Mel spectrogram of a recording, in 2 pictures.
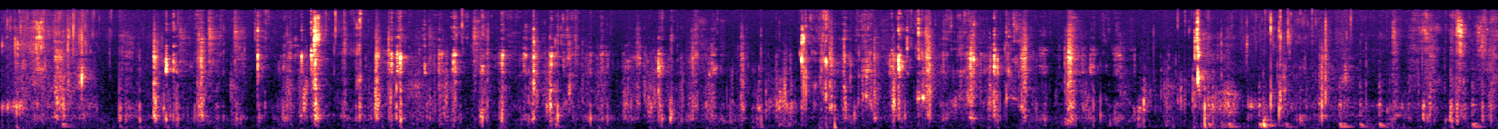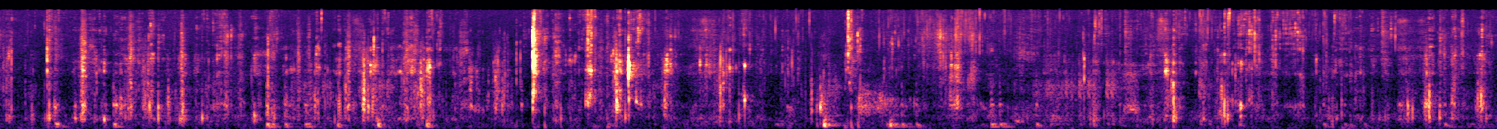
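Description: Close-miked ASMR eating sounds of a man biting into a double cheeseburger and chewing it. The chewing comes as a dense, uneven run of mouth clicks and smacks.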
